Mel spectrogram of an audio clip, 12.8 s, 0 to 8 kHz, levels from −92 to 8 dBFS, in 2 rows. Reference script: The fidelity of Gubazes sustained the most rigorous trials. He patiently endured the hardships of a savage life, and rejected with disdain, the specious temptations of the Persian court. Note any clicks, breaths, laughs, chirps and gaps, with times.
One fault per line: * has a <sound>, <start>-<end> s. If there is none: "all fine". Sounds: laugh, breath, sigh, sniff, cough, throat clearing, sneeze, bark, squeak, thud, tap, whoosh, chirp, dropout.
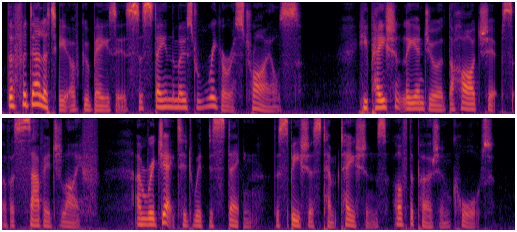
* has a dropout, 0.7-0.7 s
* has a dropout, 9.4-9.4 s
